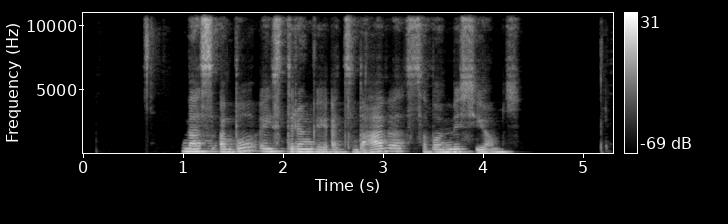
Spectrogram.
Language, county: Lithuanian, Vilnius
